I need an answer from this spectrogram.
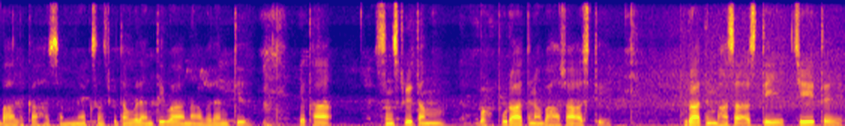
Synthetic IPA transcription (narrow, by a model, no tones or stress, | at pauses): baːlkaːɦɐ̆sɐmjɐksɐ̃nskɾɪt̪ɐmʋɐd̪ɐnt̪iʋaːnaːʋɐd̪ɐnt̪ijɐt̪ʰaː | sɐ̃nskɾɪt̪ɐm | bɐɦupuɾaːt̪nɐbʱaːʃaːɐst̪ʰi | puɾaːt̪nɐbʱaːsaːɐst̪it͡ʃeːt̪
